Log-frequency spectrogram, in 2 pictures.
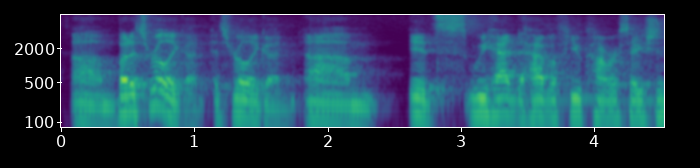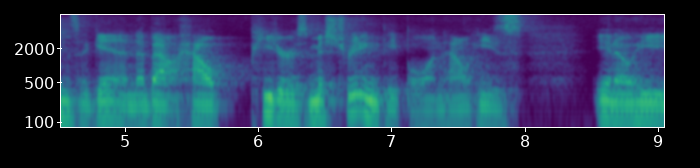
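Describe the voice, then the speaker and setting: A man's voice: fairly low pitch, fairly bright tone. A man giving a casual, conversational book review, explaining things as a vlog co-host.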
